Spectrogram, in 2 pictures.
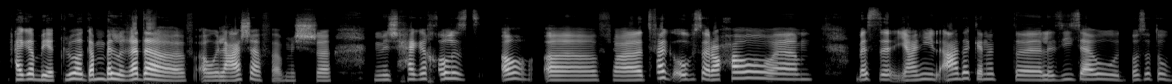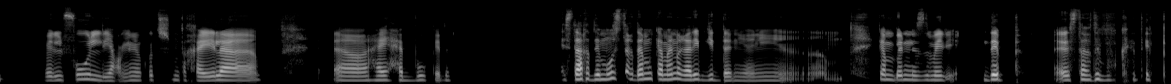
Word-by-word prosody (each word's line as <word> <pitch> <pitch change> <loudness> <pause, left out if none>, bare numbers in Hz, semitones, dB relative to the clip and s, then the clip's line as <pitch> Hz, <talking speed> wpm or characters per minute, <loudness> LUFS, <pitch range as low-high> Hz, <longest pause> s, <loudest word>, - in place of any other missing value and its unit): حاجة 225 +2 +6
بياكلوها 220 +3 +2
جنب 245 +2 +2
الغدا 220 -6 +7
ف - - -22
أو 180 +1 -4
العشا، 190 +5 +4
فمش 180 -1 -2 0.6
مش 215 0 -2
حاجة 240 +1 +3
خالص 260 -1 -1 0.3
آه، 240 -1 +2
آآ 205 0 +2
فتفاجؤوا 210 +6 +1
بصراحة 235 +4 +3 0.2
و - - -2 0.8
بس 225 +1 -1
يعني 225 +2 +1
القعدة 255 +4 +2
كانت 245 -3 -7 0.5
لذيذة 225 +3 -2
واتبسطوا 230 0 -9 0.4
بالفول 205 +5 -6
يعني 175 +2 -11
ما 190 - -13
كنتش 210 +3 -11
متخيلة، 200 -1 0 1.1
آآ، 190 0 -6
هيحبوه 200 -1 -9
كده. 200 - -15 1.1
استخدموه 235 +1 -2
استخدام 265 -4 -5
كمان 235 0 -4
غريب 220 -2 -2
جدًا، 195 -4 -7
يعني 180 +1 -15 0.9
كان 225 -3 -6
بالنسبة 205 -1 -4
لي 405 - -11 0.4
dip، 455 - +1 0.5
استخدموه 215 +1 -6
كdip، - - -16
215 Hz, 110 wpm, -23 LUFS, 200-240 Hz, 1.1 s, الغدا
